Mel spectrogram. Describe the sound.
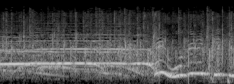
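Applause from a comedy show audience for a comedian: dense, steady clapping and crowd noise fill the whole stretch without a break.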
